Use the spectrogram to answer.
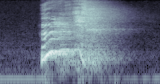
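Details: Sneeze with a cold: a single loud sneeze, a brief voiced intake sweeping into a sharp hissing burst that fades over about a second.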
